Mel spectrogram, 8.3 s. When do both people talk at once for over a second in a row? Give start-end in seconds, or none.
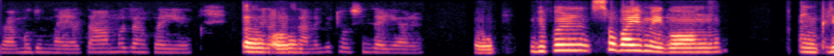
none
